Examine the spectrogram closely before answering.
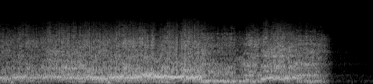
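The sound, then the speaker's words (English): A classic 1933 movie monster roar, built from mixed lion and tiger growls and reportedly played back in reverse: one long, loud, rough roar holding steady for over three seconds before cutting off abruptly. “That was the roar of King Kong from back in 1933. King Kong's voice was famously made by mixing the growls of lions and tigers.”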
